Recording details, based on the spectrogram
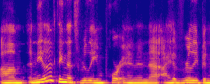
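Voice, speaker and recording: A woman's fairly low, somewhat breathy voice with an American accent and ordinary pitch variation. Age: 40s. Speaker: lawyer and seminar speaker. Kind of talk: talk to students. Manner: hesitant, many fillers.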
